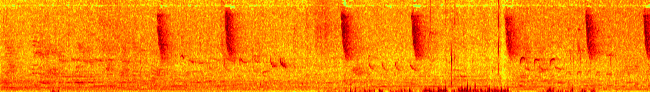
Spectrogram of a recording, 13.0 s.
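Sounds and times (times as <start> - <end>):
leaves and branches rustling: 5.6 - 11.9.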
